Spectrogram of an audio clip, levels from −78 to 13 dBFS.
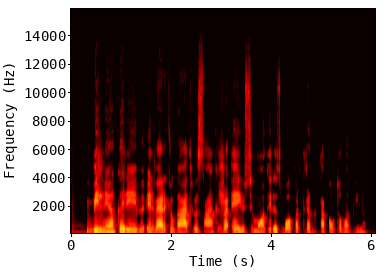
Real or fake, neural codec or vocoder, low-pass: fake; autoencoder, 48 kHz, 128 numbers a frame, DAC-VAE, trained on Japanese speech; 14.4 kHz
